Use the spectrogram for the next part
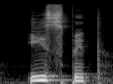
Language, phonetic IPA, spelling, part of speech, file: Ukrainian, [ˈispet], іспит, noun, Uk-іспит.ogg
- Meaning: 1. examination, exam, test (verification of knowledge or capabilities in a specific domain) 2. test, trial, ordeal (challenging experience)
